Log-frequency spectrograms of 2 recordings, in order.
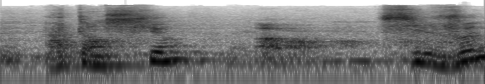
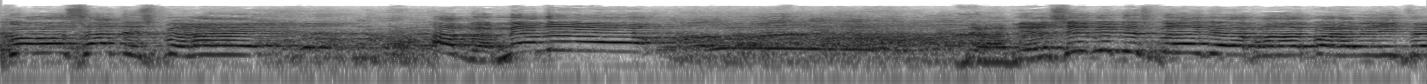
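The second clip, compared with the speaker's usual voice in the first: high-pitched indignant shouting; angry outburst; 6 semitones higher than usual. Acted. Man shouting at the brother who covered for him, angry outburst. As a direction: explode at your brother, voice pushed up high. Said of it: "modère ton langage et calme-toi".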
